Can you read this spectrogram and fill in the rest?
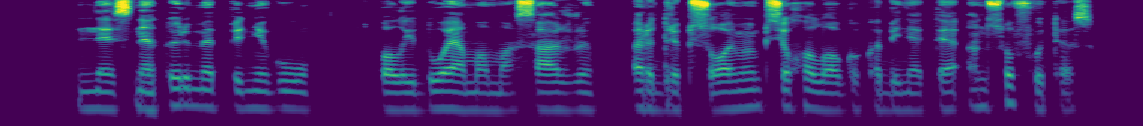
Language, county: Lithuanian, Vilnius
